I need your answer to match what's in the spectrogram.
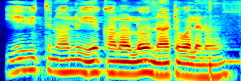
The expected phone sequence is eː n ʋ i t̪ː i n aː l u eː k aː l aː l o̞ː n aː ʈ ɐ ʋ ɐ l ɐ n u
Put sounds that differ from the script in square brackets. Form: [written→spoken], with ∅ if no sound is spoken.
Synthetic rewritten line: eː [n→∅] ʋ i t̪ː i n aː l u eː k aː l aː l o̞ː n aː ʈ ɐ ʋ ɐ l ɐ n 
